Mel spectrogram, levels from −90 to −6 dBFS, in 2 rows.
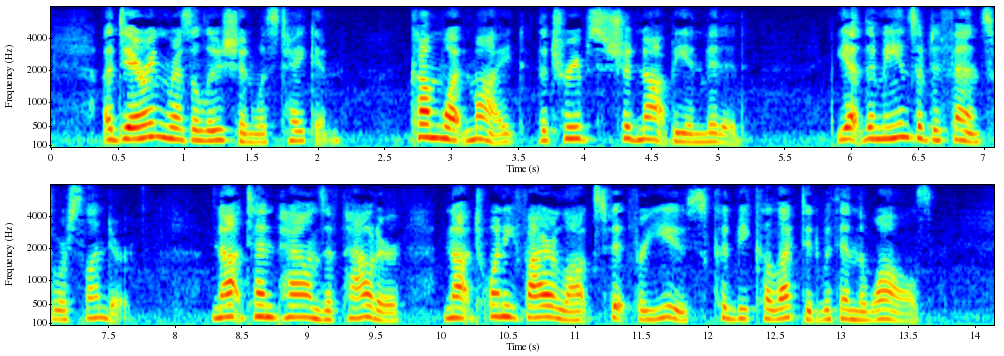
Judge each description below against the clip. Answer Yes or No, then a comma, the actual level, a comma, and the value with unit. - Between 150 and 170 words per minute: Yes, average, 160 wpm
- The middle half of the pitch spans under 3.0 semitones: No, average, 3.8 semitones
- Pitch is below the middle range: No, high, 215 Hz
